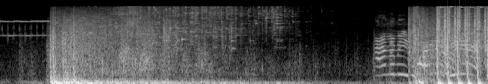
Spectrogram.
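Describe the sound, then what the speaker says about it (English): A Semtex grenade detonating in Call of Duty Modern Warfare 2 during a team deathmatch, a sudden loud blast with a crackling, shattering tail that fades, followed by gunfire and a shouted voice. "Throwing Semtex!"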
